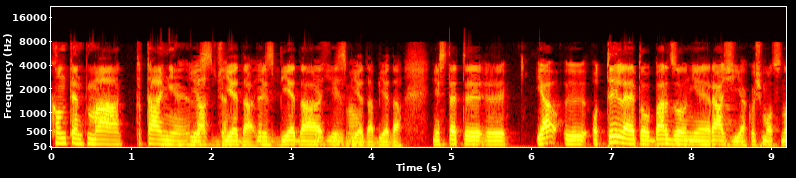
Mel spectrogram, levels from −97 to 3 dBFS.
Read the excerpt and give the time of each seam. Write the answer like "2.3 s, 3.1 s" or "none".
3.7 s, 7.3 s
